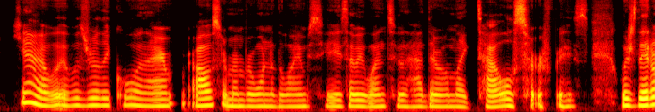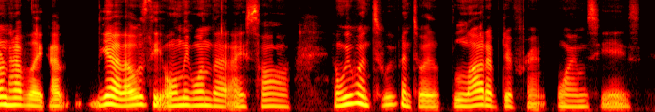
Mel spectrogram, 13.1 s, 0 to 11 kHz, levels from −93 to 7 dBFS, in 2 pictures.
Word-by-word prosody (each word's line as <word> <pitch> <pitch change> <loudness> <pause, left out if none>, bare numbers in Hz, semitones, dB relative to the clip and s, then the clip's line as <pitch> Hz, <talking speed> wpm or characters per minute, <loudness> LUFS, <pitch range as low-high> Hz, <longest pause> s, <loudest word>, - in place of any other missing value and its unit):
Yeah, 285 -7 +2
it - - +1
wa - - 0
it 195 - +1
was 200 -1 -4
really 205 0 -1
cool, 215 0 -4
and 190 -2 -2 0.4
I 230 - -1
I - - +5
also 210 +2 0
remember 180 -1 -1
one 175 0 -1
of 175 - -6
the 175 - -4
YMCAs 175 0 -5
that 180 - +1
we 175 - +2
went 170 +1 -2
to 175 -2 -4
had 170 0 -6
their 175 -1 +1
own, 170 0 -4
like, 160 -4 -4
towel 170 +4 +1
service, 175 0 -3 0.3
which 200 -2 +2
they 205 0 +8
don't 230 +1 +6
have, 215 -1 +3
like, 95 -1 +2
a 95 0 +1 0.3
yeah, 230 -1 +7
that 195 +1 +5
was 225 +1 +3
the 215 - +1
only 205 +2 +2
one 205 0 0
that 175 -3 -2
I 170 - -3
saw. 175 0 -4 0.4
And 190 +2 +1
we 235 - +7
went 250 -6 +4
to 210 - -11
we 225 +1 -2
went 190 -6 -1
to 170 -1 0
a - - -12
lot 185 +4 +2
of 185 -4 -1
different 85 - -7
YMCAs. 170 -1 -7
180 Hz, 245 wpm, -22 LUFS, 170-210 Hz, 0.4 s, they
